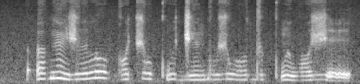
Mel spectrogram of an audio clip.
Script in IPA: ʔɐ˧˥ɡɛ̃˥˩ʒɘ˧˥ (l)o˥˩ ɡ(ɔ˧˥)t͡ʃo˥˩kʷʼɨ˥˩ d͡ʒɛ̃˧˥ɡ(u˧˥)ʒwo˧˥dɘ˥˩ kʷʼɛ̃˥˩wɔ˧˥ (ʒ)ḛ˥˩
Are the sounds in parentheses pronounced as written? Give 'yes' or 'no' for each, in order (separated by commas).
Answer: yes, yes, yes, yes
